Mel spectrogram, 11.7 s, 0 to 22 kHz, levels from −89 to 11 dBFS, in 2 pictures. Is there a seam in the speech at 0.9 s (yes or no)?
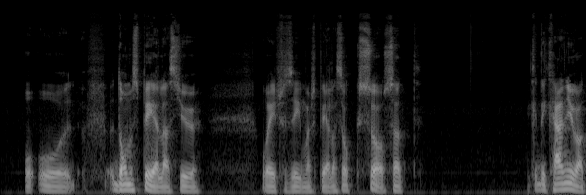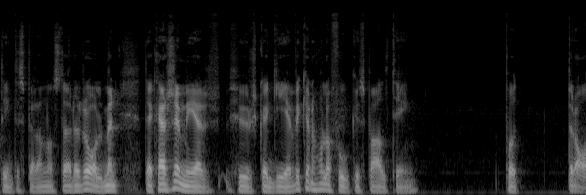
no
